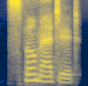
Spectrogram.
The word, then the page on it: spermatid: Indian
